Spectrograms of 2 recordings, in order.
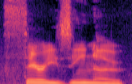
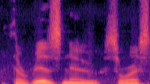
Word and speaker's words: Therizinosaurus: Therizino is, that's another way you can pronounce it, is Therizino, or Therizino. But it's, if you look it up, it says it is Therizinosaurus, like there is no source.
